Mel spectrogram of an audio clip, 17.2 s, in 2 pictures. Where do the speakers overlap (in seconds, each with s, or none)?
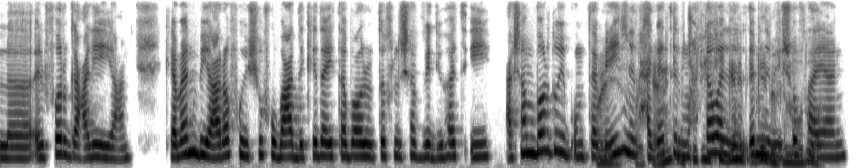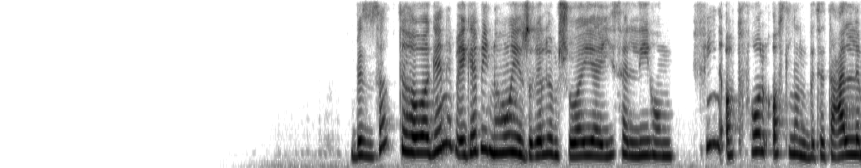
5.9 s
